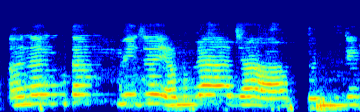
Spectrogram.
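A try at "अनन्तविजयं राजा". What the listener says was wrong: अनंतम नहीं है अनंत है। अनंत विजयम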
